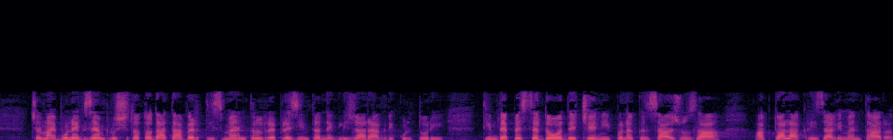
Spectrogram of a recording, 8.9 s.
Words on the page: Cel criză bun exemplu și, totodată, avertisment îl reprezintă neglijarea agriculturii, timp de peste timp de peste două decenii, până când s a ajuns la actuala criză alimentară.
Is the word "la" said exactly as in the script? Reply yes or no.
yes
